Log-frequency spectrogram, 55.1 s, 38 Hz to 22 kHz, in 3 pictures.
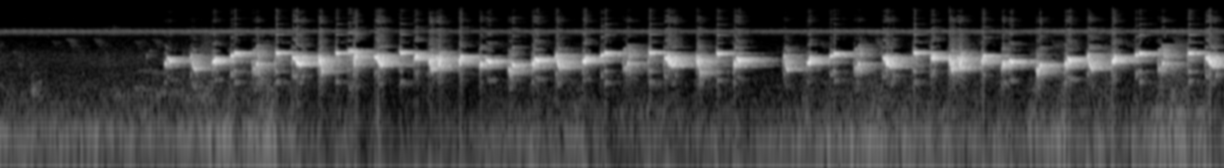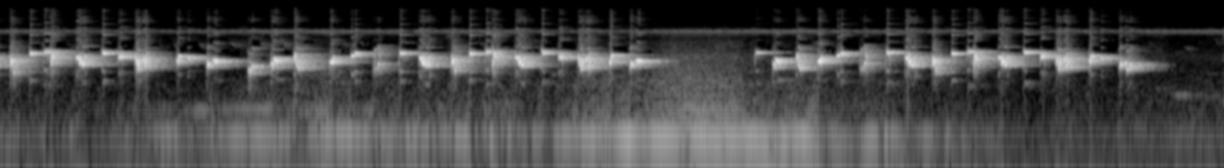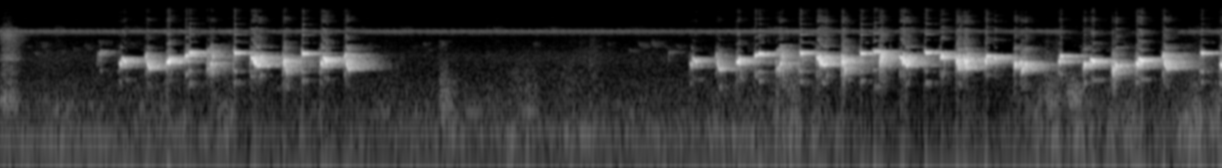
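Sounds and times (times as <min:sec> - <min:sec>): bulbul singing chattering phrases: 0:47.2 - 0:55.0.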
